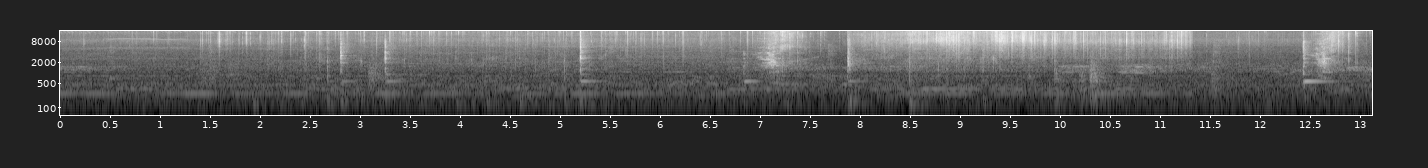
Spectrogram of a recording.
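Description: A coconut-and-jaggery poli sizzling in ghee on a cast-iron dosa tawa, with a spatula clicking and scraping on the pan as it is pressed and turned over. The sizzle grows loudest for a few seconds after about eight seconds in.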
